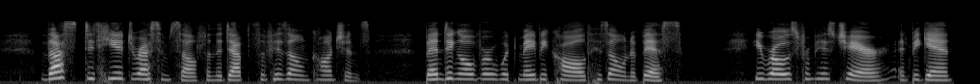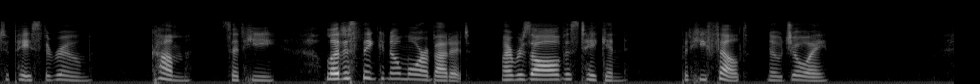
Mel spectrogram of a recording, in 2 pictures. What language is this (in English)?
English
